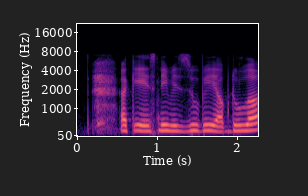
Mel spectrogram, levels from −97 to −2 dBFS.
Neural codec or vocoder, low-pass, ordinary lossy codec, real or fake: none; 7.2 kHz; none; real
